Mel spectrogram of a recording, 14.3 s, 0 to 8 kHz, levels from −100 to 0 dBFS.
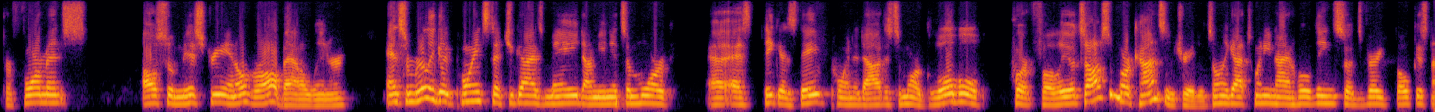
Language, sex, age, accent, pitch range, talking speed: English, male, 50-69, American, 140-175 Hz, 190 wpm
